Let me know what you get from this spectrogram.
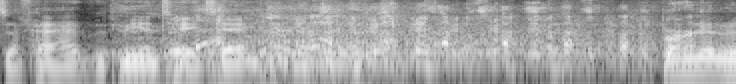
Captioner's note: audience laughing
